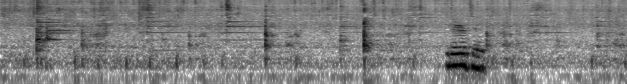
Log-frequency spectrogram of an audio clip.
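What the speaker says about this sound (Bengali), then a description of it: "পনিরগুলো আমার ভালো করে ভাজা হয়ে গেছে," Paneer cubes fry in hot oil in a pan under repeated stirring, giving a continuous close sizzle broken by clinking strokes. A voice speaks briefly near the end.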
